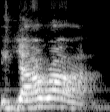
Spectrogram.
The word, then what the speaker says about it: Jera: We're going to look at Jera first because we're here, or it's pronounced Yara. Yara, harvest, celebration, endings, beginnings, reaping rewards, and life cycle.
